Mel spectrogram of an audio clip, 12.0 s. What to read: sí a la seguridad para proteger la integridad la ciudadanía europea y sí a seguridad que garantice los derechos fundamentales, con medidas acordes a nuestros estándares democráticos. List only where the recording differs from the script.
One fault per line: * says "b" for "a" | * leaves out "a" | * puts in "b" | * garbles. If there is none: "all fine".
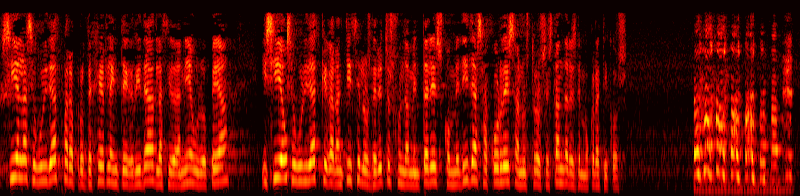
all fine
